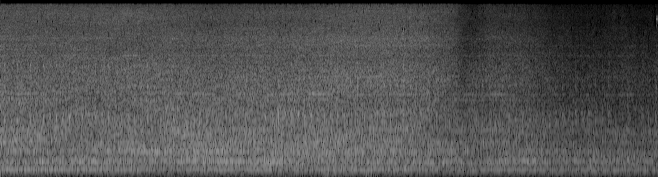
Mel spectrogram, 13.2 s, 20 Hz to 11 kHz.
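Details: 2000 Chevrolet Tahoe LS, 131,000 miles, cold first start only: a V8 idle with a fast, fairly even ticking knock at about four a second that eases slightly. Piston slap is suspected, not confirmed.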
